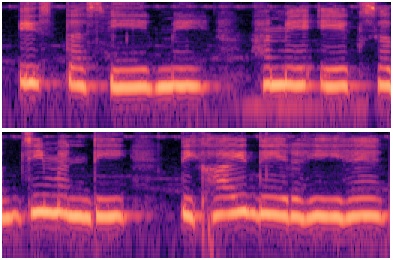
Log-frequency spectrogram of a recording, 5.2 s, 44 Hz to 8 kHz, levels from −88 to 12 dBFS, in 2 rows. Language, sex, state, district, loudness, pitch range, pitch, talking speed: Hindi, female, Uttar Pradesh, Lucknow, -11 LUFS, 250-270 Hz, 255 Hz, 125 wpm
